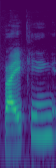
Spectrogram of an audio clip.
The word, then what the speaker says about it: Viking: The Old Norse word Viking is actually pronounced Viking with a W.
